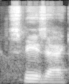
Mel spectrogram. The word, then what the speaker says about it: Spezac: Speedac just to just to hate to correct you, but I I said his name wrong for like five months before he finally corrected. Spezac.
